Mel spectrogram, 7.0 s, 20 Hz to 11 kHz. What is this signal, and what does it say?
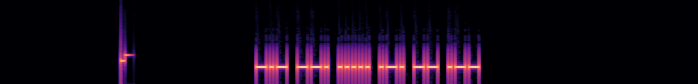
Morse code, heard as a keyed tone, about 34 wpm, 700 Hz. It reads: KG5RMW
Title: USA Call Signs 35wpm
